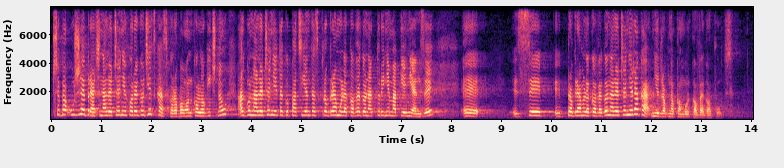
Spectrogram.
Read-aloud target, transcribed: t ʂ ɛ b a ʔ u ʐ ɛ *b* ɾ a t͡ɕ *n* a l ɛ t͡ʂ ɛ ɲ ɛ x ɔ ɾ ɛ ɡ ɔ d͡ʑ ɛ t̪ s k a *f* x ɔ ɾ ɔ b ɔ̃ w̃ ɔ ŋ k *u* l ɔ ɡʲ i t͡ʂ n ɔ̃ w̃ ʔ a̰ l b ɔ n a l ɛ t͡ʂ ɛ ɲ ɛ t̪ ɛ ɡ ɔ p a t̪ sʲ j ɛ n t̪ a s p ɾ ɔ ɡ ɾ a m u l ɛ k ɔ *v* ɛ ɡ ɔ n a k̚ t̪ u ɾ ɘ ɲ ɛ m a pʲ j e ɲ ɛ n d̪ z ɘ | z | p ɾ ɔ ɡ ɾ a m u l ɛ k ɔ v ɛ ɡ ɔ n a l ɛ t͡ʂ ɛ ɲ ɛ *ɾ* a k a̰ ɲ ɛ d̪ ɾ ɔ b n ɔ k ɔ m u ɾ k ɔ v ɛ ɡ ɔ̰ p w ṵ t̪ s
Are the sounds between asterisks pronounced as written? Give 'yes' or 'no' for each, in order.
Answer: yes, yes, no, no, yes, yes

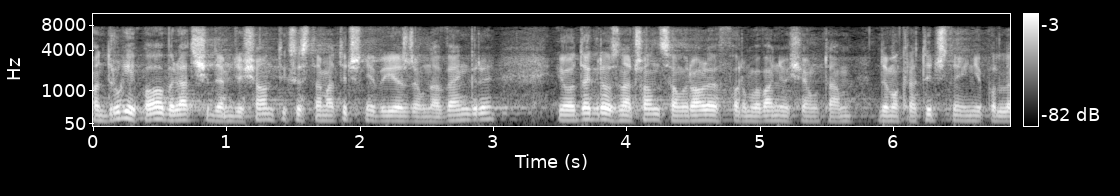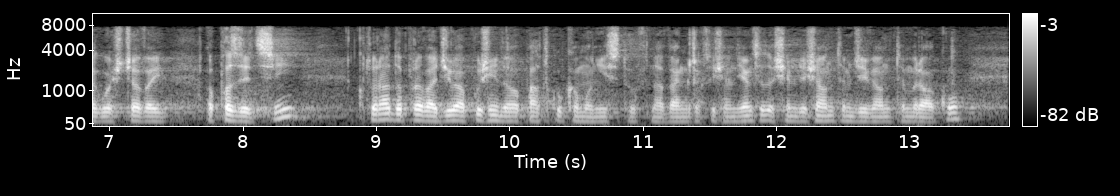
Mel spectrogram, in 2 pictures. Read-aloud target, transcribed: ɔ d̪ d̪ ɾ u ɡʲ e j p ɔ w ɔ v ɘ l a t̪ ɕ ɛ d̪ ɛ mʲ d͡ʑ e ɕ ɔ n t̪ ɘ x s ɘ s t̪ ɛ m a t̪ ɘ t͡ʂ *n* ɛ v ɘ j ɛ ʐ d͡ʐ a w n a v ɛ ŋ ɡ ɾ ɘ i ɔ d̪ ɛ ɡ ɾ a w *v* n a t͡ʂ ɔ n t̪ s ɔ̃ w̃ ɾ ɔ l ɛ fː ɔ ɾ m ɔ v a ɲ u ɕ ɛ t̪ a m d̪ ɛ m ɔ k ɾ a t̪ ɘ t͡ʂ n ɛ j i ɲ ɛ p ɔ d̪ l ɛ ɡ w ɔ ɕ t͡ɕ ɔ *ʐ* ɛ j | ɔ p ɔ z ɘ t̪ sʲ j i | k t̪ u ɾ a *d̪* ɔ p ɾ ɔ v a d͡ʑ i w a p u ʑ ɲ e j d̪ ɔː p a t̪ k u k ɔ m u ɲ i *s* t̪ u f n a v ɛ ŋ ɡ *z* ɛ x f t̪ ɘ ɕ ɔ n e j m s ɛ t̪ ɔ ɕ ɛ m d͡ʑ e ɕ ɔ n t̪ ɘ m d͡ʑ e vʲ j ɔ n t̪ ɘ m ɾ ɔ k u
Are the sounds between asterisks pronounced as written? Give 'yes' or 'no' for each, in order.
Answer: no, no, no, yes, yes, no

